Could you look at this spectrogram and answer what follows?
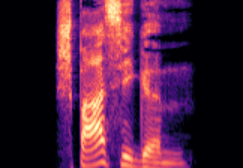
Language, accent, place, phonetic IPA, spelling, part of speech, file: German, Germany, Berlin, [ˈʃpaːsɪɡəm], spaßigem, adjective, De-spaßigem.ogg
- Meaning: strong dative masculine/neuter singular of spaßig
